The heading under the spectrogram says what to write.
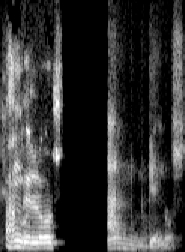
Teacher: cuando yo tengo una gama antes de una gutural, su sonido es como una ni.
